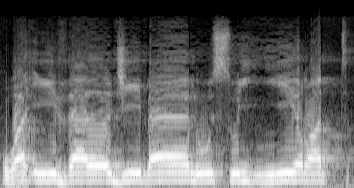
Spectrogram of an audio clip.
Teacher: alif lamnya jangan dipantulkan, mengalir. Bukan wa idzal, tidak, jangan dipantulkan, mengalir.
